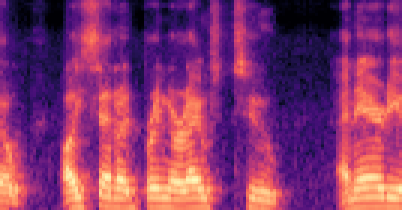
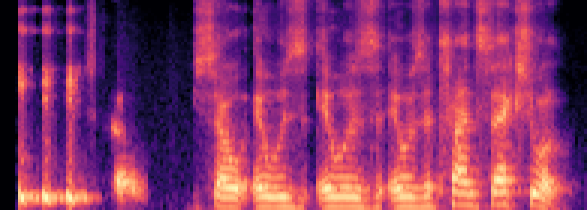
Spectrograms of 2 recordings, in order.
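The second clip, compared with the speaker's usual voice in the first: normal talking voice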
